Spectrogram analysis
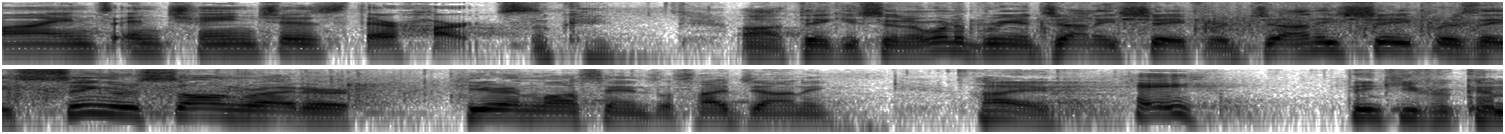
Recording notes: A live town hall. At The Novo in Los Angeles.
